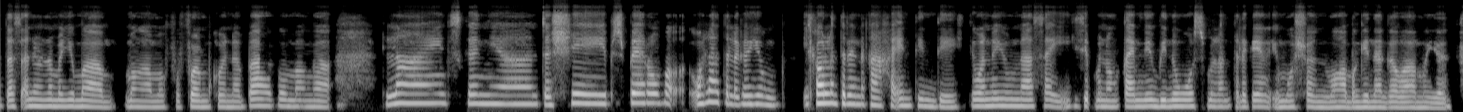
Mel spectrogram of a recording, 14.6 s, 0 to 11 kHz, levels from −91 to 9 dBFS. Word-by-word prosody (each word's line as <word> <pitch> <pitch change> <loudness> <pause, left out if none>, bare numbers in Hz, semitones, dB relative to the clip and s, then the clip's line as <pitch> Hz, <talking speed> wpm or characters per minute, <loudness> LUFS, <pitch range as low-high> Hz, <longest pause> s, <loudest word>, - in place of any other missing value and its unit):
Tas 185 -1 -2
ano 195 0 +1
naman 185 0 0
yung 185 -1 -1
mga 170 -2 +1 0.2
mga 175 -1 -3 0.2
mafo-form 170 +1 -2
ko 175 - -4
na 165 - -3
bago 195 +1 0
mga 175 -2 -3 0.5
lines 275 +1 +2
ganyan 255 -1 0
sa 235 -2 0
shapes. 265 0 +2
Pero 280 0 +5
wa 275 +2 -1 0.2
wala 295 +3 +2
talaga 250 -3 -1
yung 245 -3 -1 0.2
ikaw 275 +3 +8
lang 275 -1 +2
talaga 250 -2 +2 0.2
nakakaintindi 190 -5 -2
kung 190 0 +2
ano 195 - +1
yung 200 -1 0
nasa 190 0 0
i 180 +1 -5
isip 190 0 -3
mo 180 - -1
nung 175 +1 -3
time 180 -1 +2
na 185 - +2
yung 180 - 0
binuhos 185 0 +1
mo 180 - -3
lang 175 +2 -6
talaga 175 0 -1
yung 175 -2 -3
emosyon 170 -1 -2
mo 165 - -1
habang 160 -1 -1
ginagawa 160 -1 0
mo 155 - -3
yun. 145 +1 -2
190 Hz, 190 wpm, -23 LUFS, 175-250 Hz, 0.5 s, ikaw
